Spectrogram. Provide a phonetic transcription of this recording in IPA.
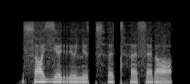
s ɒ zʲ ɒ rʲ o lʲ o t͡sʰ ə tʰ ɐ s ɐ ɾ ɒ

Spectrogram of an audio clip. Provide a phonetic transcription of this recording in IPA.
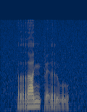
r a nʲ p ɛ̰ r ṵ

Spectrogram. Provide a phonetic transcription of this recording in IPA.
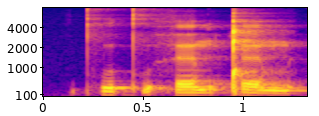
kʷʰ ʌ kʷʼ ʌ h ɜ m ǃ ɜ m

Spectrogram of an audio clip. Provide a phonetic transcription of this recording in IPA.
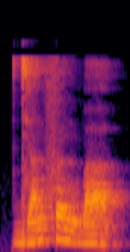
dʲ a ŋ f ə ŋ b a

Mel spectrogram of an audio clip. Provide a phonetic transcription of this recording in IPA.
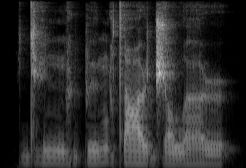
dʱ y nː ɔ̤ ɖ p ʉ ŋ i̤ tˤ ɾ y ɹ d͡ʒ ɔ w ʌ ɹ

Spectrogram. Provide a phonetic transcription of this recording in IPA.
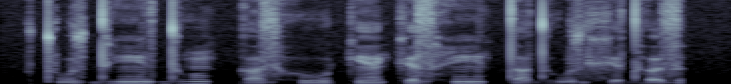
tʼ ṵ˩ z dʱ ĩː˧ z dʱ ũ˥ kː ɐ˩ z h uː˧ kʲ ɛ̃˧ kʲ ɐ˥ z h ĩː˥ tː ɐ˩ dʱ ṵ˩ z xʲ ə˩ dʱ ə̰˥ z

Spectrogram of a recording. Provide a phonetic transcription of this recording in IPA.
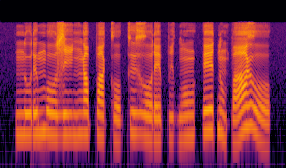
n u˧ ɾ ɨ˦ m oː˧ z iː˧ ŋ a˦ p a˧ k o˨˦ k ɨ˦ ɣ o˧ ɾ e˧ p i˧ ɡʷ ũ˦ | e˦ ɗ ũ˨ p aː˦ ɣ o˨

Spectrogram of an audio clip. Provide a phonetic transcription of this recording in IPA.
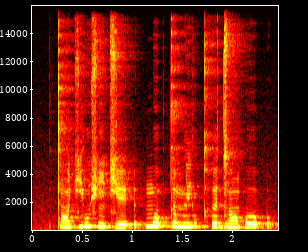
t̪ ɔ̃˨˩ t͡ɕ j u˥˧ ɕ ĩ˨˩ t͡ɕ e˨ ʔ | m o˦ ʔ t̪ ə˧ m l j u˧ kʰ ə˧ d͡z ɔ̃˧ p o˦ ʔ

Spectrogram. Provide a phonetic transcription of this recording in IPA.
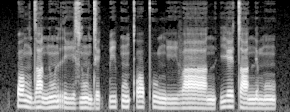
k͡p ɔ˦˨ ŋ d a˦˨ n ũ˦ r iː˨ z ũ˦˨ d e˨ k͡p i˦ p ũ˦ kʼ ɔ˦ pʰ u˦˨ ŋ iː˨ β aː˦˨ n | j e˦ t a˨ n ɪ˨ m ũ˨

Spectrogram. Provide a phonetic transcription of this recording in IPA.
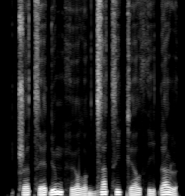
ʈ͡ʂ ɐ˩˧˩ t͡s ɛ˩˧˩ ɗ ʏ˥˩ m h ø˩˧˩ lˠ ʏ˩˧˩ ɡ d͡z a˥˩ t͡s i˥˩ k ɛ˩˧˩ lˠ θ i˩˧˩ ɗ a˥˩ ɭ

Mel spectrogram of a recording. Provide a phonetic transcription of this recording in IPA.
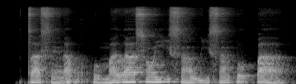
t a˧ s ɛ̃˨ ɾ a˧ b ɔ˧ k͡p o˨ m a˨˦ l a˦ s ɔ̃˦ j i˦ s ã˧ w i˧ s ã˦ k͡p o˦ k͡p a˦˨

